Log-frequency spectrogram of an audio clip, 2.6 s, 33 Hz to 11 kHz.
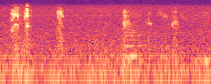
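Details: Seven kestrels together in a nesting box on a hot day, 12 June 2025: two loud, harsh, high screeching calls close together near the start, then a few fainter scattered chirps over a quiet background.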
